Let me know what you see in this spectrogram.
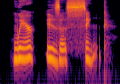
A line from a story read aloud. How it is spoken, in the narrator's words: Reaper asks the ghost through gritted teeth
